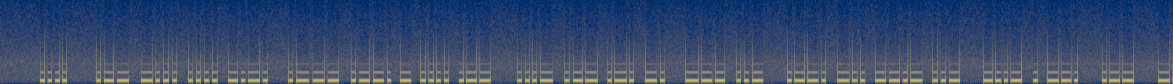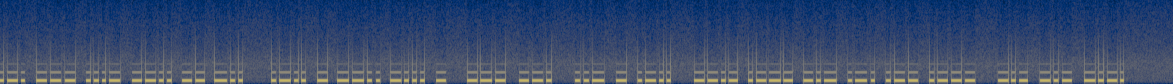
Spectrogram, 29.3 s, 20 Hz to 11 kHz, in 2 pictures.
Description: Morse code, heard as a keyed tone, hand-sent with a straight key, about 25 wpm, 540 Hz. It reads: H WBHC JPTHW VWRN OU PDQU XEG W COVZMD LTZBT OG UTL QJKRWJ KKC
